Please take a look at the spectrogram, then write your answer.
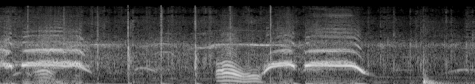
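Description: Loud audience applause, a dense steady wash of clapping, with shouted whoops and high rising-and-falling cheers riding over it before it thins out near the end.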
